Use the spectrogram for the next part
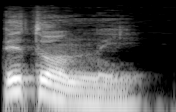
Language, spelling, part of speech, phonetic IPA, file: Russian, бетонный, adjective, [bʲɪˈtonːɨj], Ru-бетонный.ogg
- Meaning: concrete (made of concrete)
